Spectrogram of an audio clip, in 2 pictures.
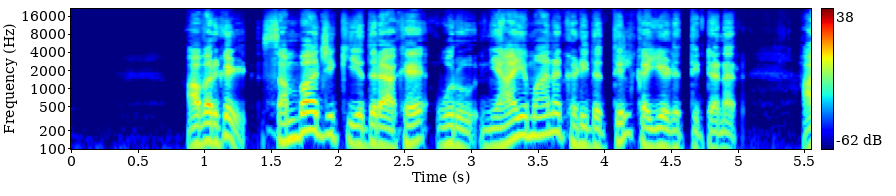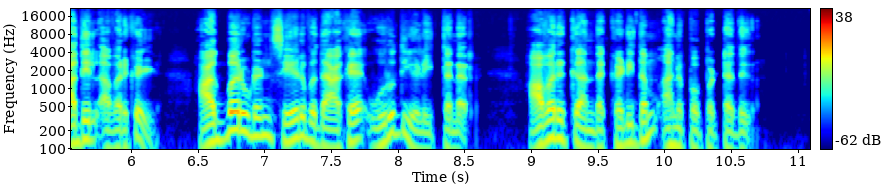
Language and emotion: Tamil, neutral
